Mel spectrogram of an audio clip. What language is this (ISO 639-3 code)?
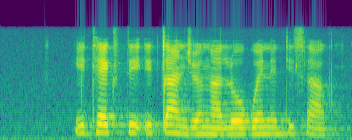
ssw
